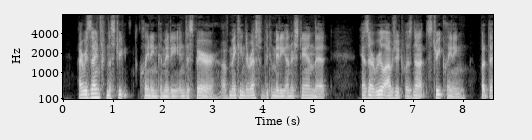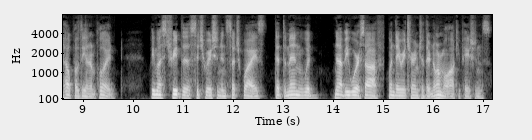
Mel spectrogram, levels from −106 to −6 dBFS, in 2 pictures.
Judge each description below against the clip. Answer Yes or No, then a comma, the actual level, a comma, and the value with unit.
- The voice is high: No, low, 110 Hz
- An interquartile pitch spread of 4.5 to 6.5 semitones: No, average, 2.9 semitones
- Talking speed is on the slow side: No, average, 190 wpm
